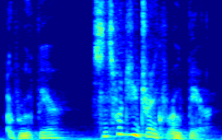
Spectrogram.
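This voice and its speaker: A woman's voice: low-pitched, big pitch swings, a little fast, slightly rough, exaggerated voice. A woman reading the dialogue of a breezy, teasing, slightly defiant young woman in a novel. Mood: casual, teasing.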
